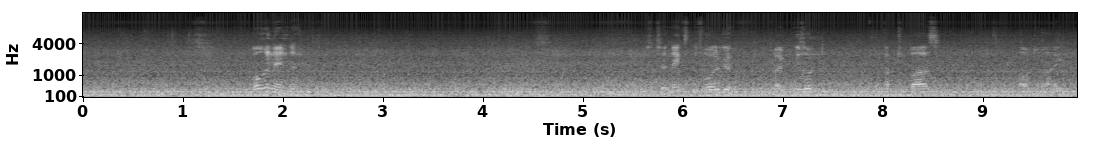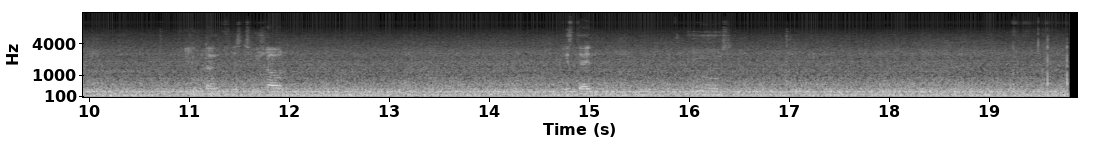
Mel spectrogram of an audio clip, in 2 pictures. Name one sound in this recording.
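A truck engine hums steadily inside the cab while driving.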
